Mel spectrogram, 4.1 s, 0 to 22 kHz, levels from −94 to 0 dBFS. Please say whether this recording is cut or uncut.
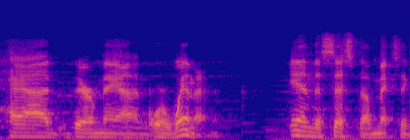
cut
